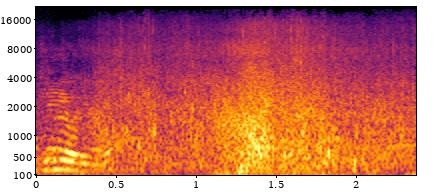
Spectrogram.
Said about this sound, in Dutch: We gaan ook nog vooruit. Zo klinkt deze boot dus.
